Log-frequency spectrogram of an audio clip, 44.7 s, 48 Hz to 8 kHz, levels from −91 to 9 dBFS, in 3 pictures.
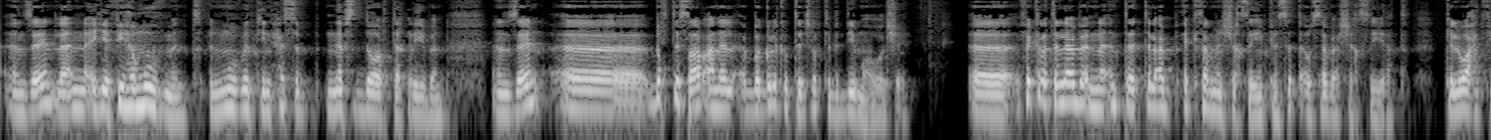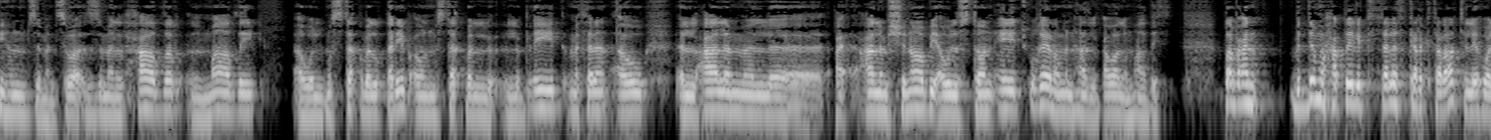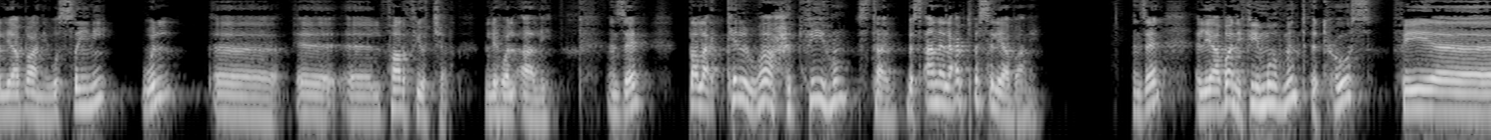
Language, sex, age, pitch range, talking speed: Arabic, male, 30-49, 130-175 Hz, 125 wpm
